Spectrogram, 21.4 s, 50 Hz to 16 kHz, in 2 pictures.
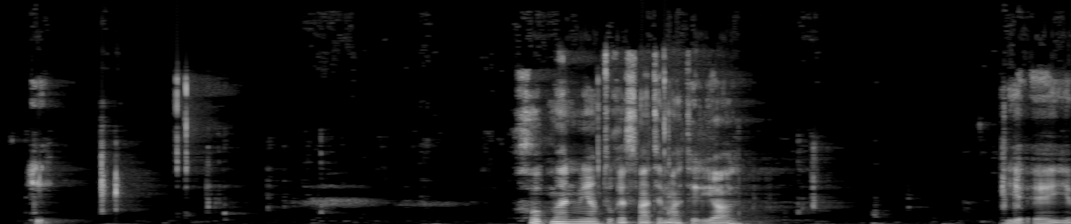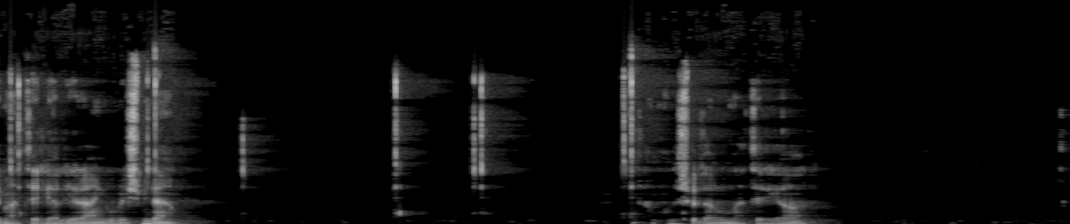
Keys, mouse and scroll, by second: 0.4-1.3 middle drag, 2.0 e, 3.2-4.2 middle drag, 8.4 middle click, 9.0 Tab, 11.0 a, 11.8 drag, 13.1 drag, 18.0 click, 18.5-21.4 middle drag.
